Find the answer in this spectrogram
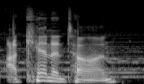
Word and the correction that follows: Akhenaten: God, I could have butchered that name. They have a they have a project together Akhenaten. called Akhenaten. There we go.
